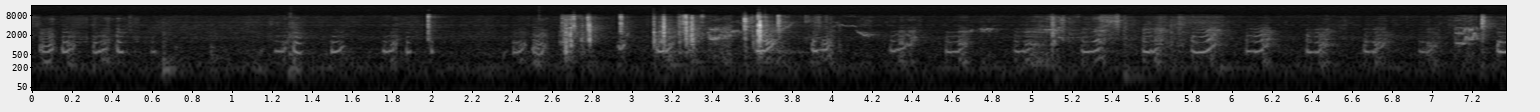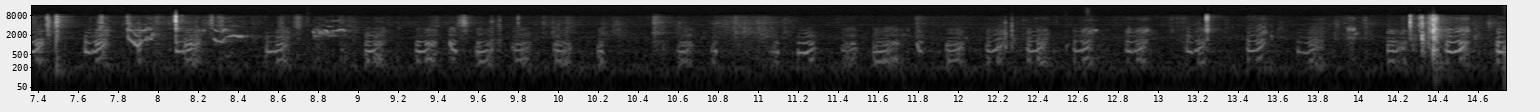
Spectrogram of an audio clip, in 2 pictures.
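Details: Pet guinea pig Chip, excited, keeps up a long, busy stream of quick squeaks, several per second, with bursts of louder, noisier notes at the start and end and some rustling between.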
